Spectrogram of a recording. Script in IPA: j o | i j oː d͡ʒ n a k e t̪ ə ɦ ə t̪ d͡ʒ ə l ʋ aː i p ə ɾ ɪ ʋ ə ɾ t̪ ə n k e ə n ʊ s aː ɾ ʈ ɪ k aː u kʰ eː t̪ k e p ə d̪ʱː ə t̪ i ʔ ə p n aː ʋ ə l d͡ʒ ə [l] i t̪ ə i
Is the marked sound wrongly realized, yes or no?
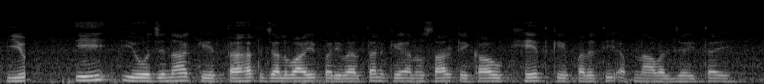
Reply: yes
